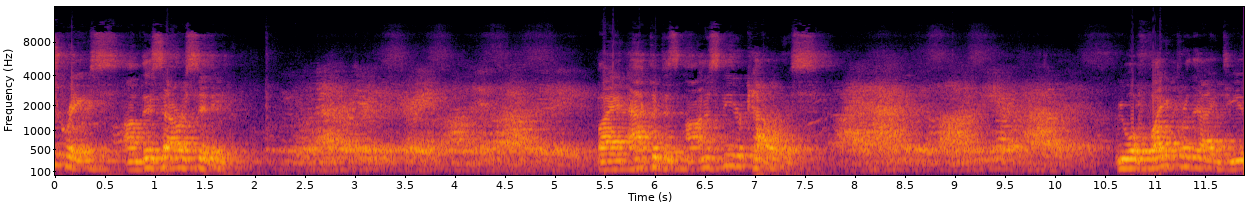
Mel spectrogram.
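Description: A group of teenagers on stage recites an oath in unison through a microphone in a large echoing hall.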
